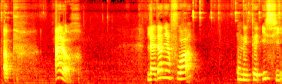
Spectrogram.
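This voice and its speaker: Speech comes at a very slow pace with long, frequent pauses. Pitch variation is ordinary. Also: woman, high pitch for a woman. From France, Haute-Savoie. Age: 20s. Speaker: knitting and sewing video podcaster. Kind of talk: casual video podcast chat. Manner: hesitant, many filler words.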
